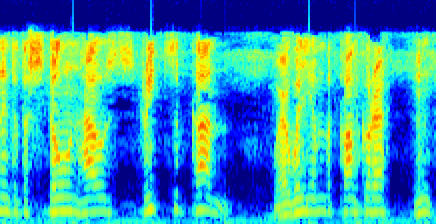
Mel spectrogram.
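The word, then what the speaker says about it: Caen: This second beachhead is 40 miles northwest of Cannes. Cannes, by the way, is spelled C-A-E-N.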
